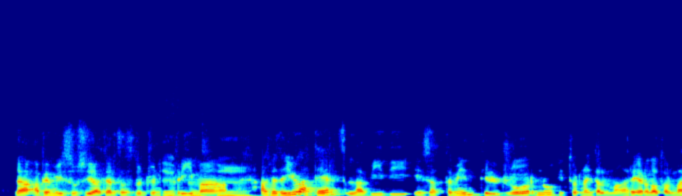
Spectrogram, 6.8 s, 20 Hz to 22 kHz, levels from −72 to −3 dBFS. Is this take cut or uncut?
cut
